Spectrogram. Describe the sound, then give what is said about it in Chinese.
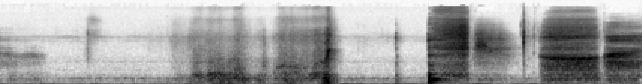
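A trouser zipper is pulled open in several quick, raspy strokes, with soft breathy sounds around them and no talking. “跪在老公的腿边，然后拉开放逸的拉链。”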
